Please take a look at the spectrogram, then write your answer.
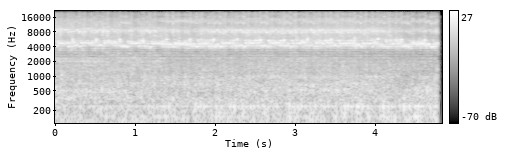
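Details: Acura RSX at cold start: a shrill, cricket-like chirping squeal from under the hood. It seems to come from the accessory belts next to the power steering reservoir. The belts looked alright, and the cause is unconfirmed.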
